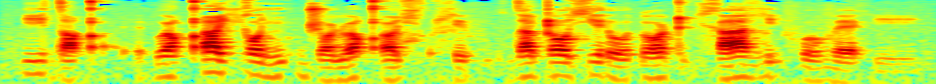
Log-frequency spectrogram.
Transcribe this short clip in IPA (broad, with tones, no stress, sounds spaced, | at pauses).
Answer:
i˥˨ d a˨ qʼ ɛ̰˨ | u˨˦ qʼ ɛ˥˨ ç ɔ˥˨ ɲ o̰˥˨ d͡ʒ ɔ˨ ɳ u˧˥˧ qʼ u˨˦ ɕ o̰˥ ɬ ɪ˨ f ṵ˨ d a˥˨ ʈ ɔ˥˨ ɕ ɪ˥˨ ɾ o˨˦ ɗ ɔ˧˥˧ ʈ ḭ˨ x a˧˥˧ ɮ ḭ˥ f o˨˦ v ɛ˨ x i˨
